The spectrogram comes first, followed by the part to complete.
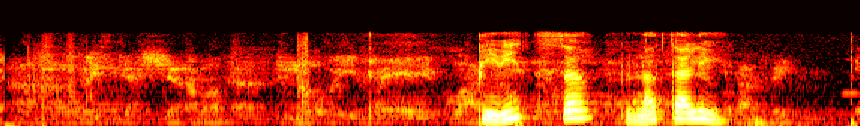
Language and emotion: Russian, positive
